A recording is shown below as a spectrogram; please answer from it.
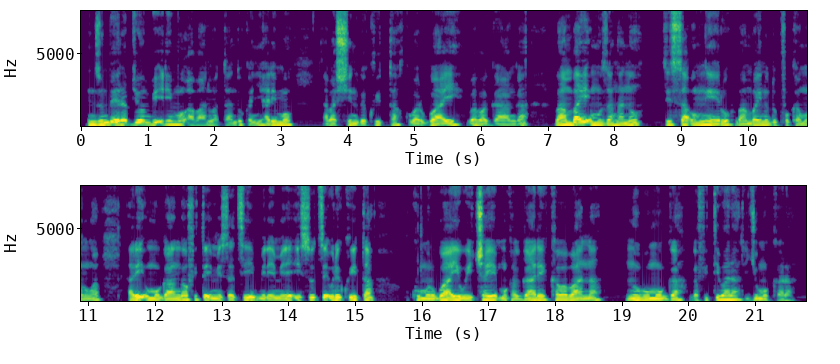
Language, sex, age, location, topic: Kinyarwanda, female, 18-24, Kigali, health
